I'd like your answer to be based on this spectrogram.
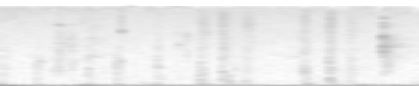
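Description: A horse's hooves clop in a quick, uneven rhythm in a video game, fairly quiet and close, with a few scattered thuds.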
